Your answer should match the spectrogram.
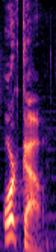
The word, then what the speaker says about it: Orko: Just pronounce it as Orko. Okay, like the wizard from He-Man.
